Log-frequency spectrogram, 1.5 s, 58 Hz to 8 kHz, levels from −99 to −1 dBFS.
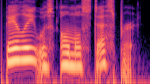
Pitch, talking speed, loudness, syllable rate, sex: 200 Hz, 160 wpm, -17 LUFS, 7.3 syllables/s, female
